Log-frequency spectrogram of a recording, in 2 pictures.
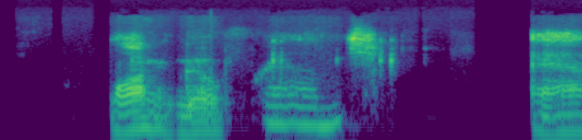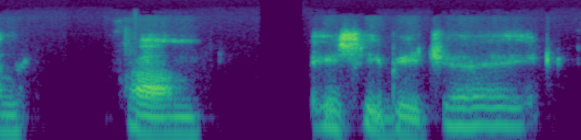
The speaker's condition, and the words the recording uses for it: ALS (motor neuron disease). I'll let you catch your breath a little bit.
